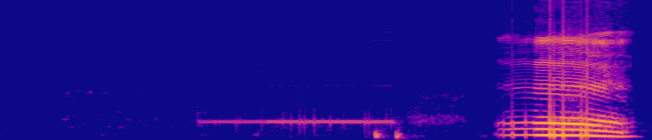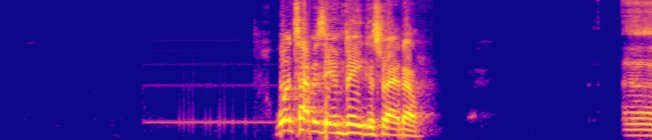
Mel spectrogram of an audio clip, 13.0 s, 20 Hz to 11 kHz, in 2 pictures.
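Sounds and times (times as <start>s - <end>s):
phone dial tone: 2.0s - 4.3s, 8.0s - 9.3s
phone ringing: 2.0s - 4.3s, 7.9s - 9.9s
speech: 5.0s - 5.5s, 9.3s - 10.8s.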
